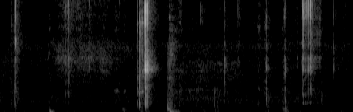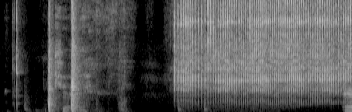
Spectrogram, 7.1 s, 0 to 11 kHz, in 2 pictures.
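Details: Light handling clicks then smooth even whirring spin with no catching or grinding from an Airex (Lionel) Vagabond Model 1 spinning reel after cleaning and lubrication, side cover screws loosened from stiff; reel turns freely and healthy.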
